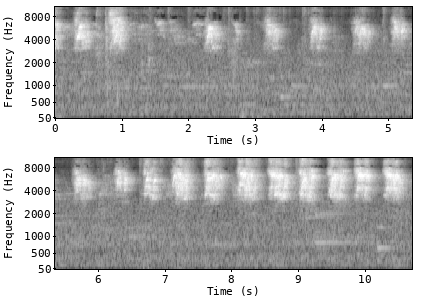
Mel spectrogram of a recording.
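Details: Hungry baby birds begging: high, thin chirps repeated in quick bursts, roughly two per second, growing louder and more insistent toward the end, over a low steady background hum.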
